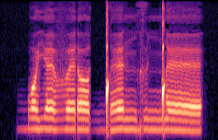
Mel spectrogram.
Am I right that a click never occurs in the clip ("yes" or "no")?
no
